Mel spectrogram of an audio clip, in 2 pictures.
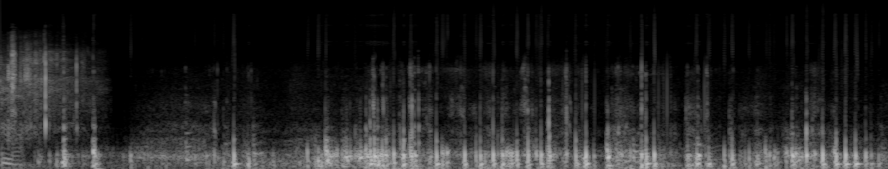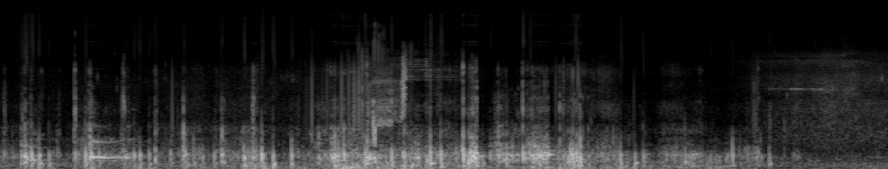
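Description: Water gurgles and swirls close by.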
